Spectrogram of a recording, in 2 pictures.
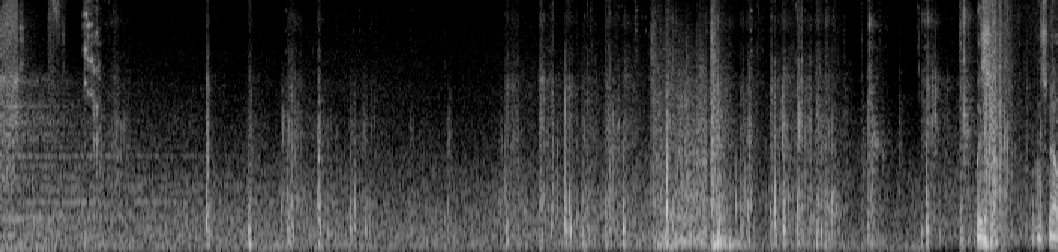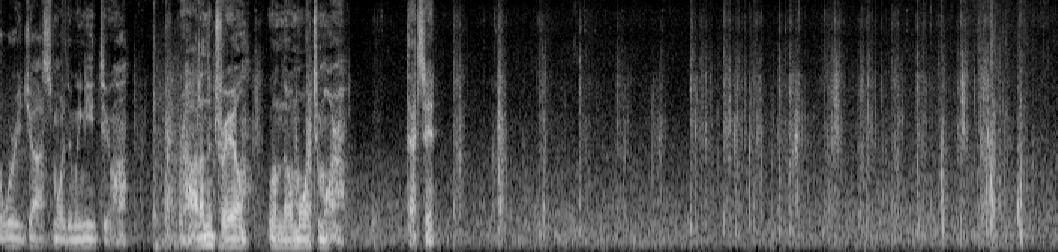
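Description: Footsteps tread steadily on gravel.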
